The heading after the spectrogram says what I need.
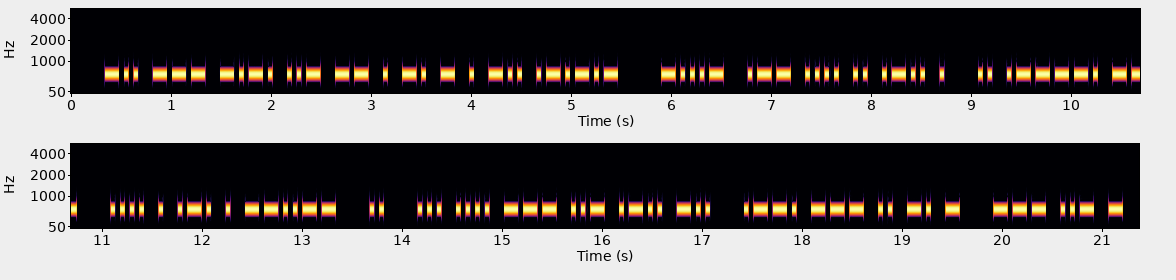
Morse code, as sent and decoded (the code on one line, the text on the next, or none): -.. --- -.-. ..- -- . -. - . -.. .-.-.- / -...- / .-- .... .. .-.. / .. .----. -- / .... .-. --..-- / .. / ... .... --- ..- .-.. -.. / .--. --- .. -. - / --- ..- -
DOCUMENTED. <BT> WHILE I'M HERE, I SHOULD POINT OUT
